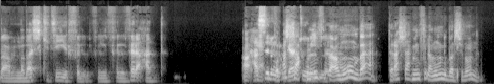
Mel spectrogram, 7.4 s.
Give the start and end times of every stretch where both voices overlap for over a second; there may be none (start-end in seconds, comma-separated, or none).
3.8-5.2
